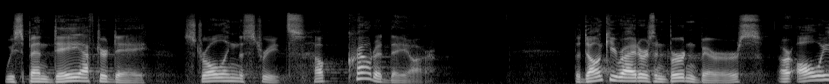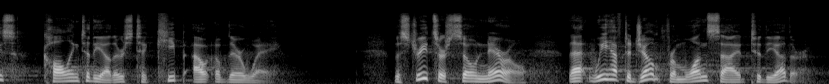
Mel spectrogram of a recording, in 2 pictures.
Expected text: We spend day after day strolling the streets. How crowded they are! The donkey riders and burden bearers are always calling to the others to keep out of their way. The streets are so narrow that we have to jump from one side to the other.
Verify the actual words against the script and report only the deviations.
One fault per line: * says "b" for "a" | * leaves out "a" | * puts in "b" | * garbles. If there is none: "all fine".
all fine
